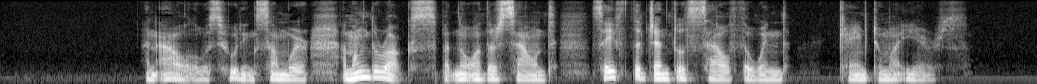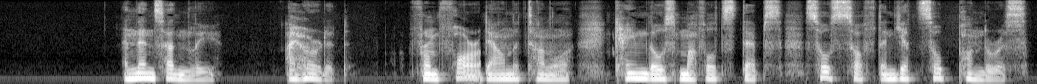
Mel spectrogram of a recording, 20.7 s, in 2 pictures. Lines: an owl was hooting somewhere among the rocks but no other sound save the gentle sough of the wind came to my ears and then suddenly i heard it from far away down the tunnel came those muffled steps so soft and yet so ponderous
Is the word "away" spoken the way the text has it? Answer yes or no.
no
